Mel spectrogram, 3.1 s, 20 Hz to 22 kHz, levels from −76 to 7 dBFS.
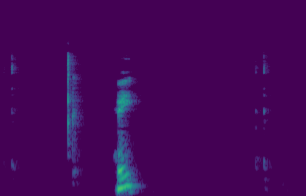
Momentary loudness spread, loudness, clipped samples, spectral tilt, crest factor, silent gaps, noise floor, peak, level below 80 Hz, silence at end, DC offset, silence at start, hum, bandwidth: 20 LU; -27 LUFS; under 0.1%; -5 dB/octave; 24 dB; none; -86 dBFS; -8 dBFS; -76 dBFS; 1.7 s; under 0.1%; 0.65 s; none; 7.8 kHz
